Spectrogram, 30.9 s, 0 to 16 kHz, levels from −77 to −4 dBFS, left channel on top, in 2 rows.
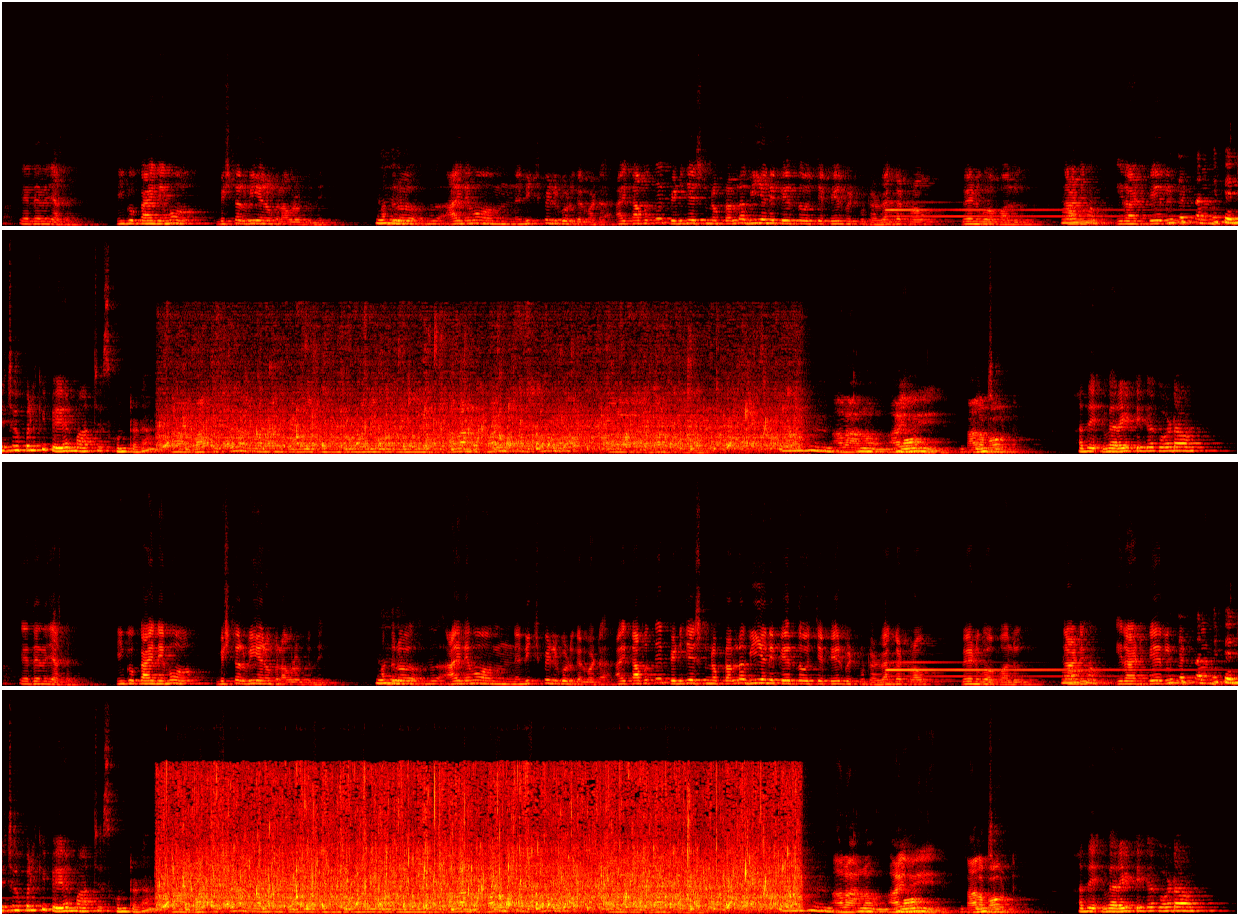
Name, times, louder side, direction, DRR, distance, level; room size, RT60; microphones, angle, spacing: voice 1, 0.2-0.9 1.4-2.4 2.7-4.0 4.7-11.6 12.0-12.8 13.3-13.6 13.9-15.2 17.6-22.6 23.0-24.2 25.8-27.2 27.5-28.0, right 2 dB, 55° right, 3 dB, 1.2 m, -36 dB
voice 2, 4.7-5.1 13.2-13.7 14.6-17.4 25.2-27.1 27.4-28.0 28.9-30.4, equal, ahead, 1 dB, 0.7 m, -32 dB
sound 1, 11.0-16.7 17.2-17.9 18.3-18.4 18.6-19.7 20.2-20.6 21.3-21.7 22.5-22.7 23.0-23.2, right 5 dB, 15° right, 1.4 m, -46 dB
sound 2, 17.4-25.5, right 7 dB, 85° right, 0.5 m, -29 dB
12.5 x 11.5 x 2.7 m, 0.88 s
head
